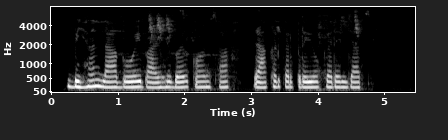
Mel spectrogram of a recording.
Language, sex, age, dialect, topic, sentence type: Chhattisgarhi, female, 25-30, Northern/Bhandar, agriculture, question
